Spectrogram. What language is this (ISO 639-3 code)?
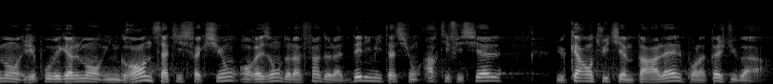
fra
